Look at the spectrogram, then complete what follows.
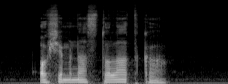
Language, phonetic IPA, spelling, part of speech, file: Polish, [ˌɔɕɛ̃mnastɔˈlatka], osiemnastolatka, noun, Pl-osiemnastolatka.ogg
